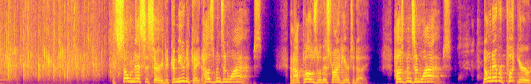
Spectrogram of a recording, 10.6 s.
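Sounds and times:
audience clapping hands: 0.0 - 4.8
speech: 2.2 - 10.6.

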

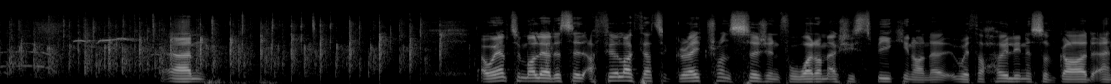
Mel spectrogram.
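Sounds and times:
loud voiced cheer: 0.0 - 2.1
crowd clapping: 0.0 - 4.8
speech: 1.6 - 2.2, 4.8 - 11.1.

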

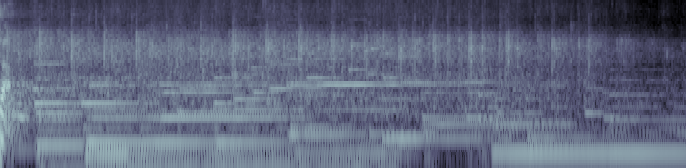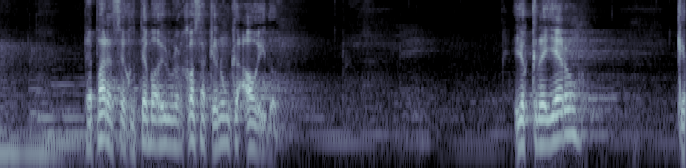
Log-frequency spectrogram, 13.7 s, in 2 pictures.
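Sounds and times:
speech: 0.0 - 0.5, 7.8 - 9.8, 12.0 - 12.8
loud audience applause: 0.0 - 7.2.

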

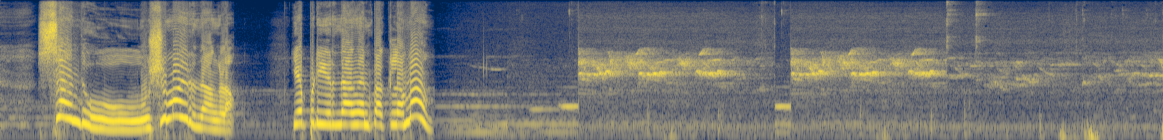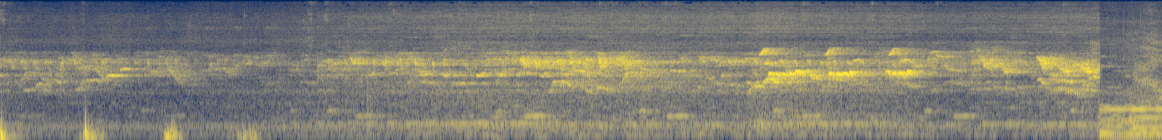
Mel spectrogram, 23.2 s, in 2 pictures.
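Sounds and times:
many birds chirping in an outdoor chorus: 0.0 - 23.2
speech: 0.4 - 4.4
soft low thumps: 10.4 - 14.3.

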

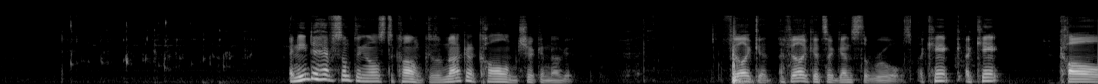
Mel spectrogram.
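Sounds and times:
drink being poured: 0.6 - 2.9
speech: 2.9 - 5.8, 7.3 - 10.9.

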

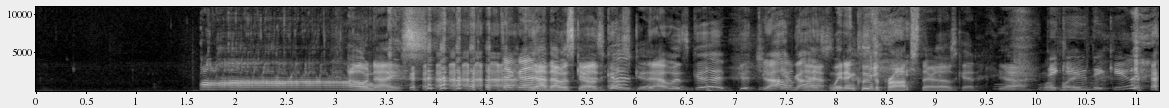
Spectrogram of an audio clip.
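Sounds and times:
speech: 1.6 - 2.0, 3.2 - 11.2
voice making Wookiee-style roar while gargling water: 1.6 - 3.5
laughter: 2.9 - 6.1, 6.8 - 9.0, 10.9 - 11.2.

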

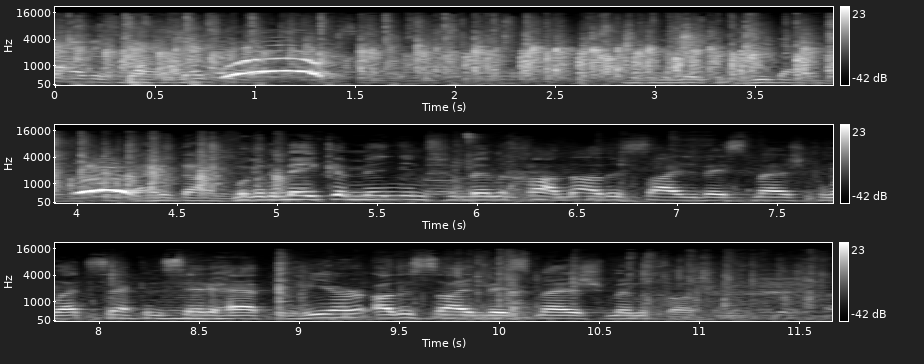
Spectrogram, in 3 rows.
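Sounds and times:
crowd clapping: 0.0 - 6.0, 9.6 - 11.6
speech: 0.2 - 1.0, 4.5 - 11.2.

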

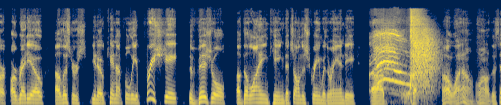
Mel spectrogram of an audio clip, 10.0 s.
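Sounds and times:
speech: 0.0 - 10.0
cat meowing: 7.4 - 8.3.

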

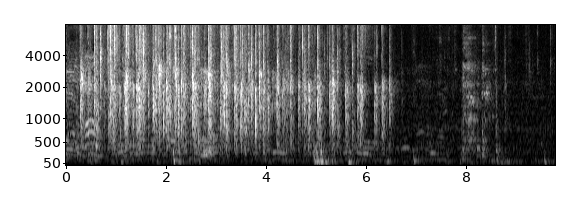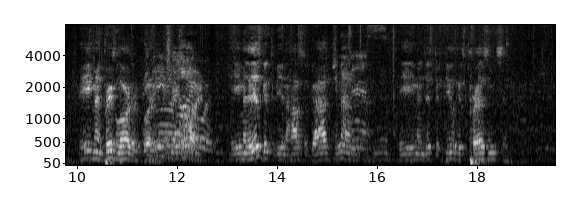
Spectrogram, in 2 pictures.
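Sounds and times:
audience hand clapping: 0.0 - 6.8
speech: 10.5 - 12.6, 13.2 - 18.7.

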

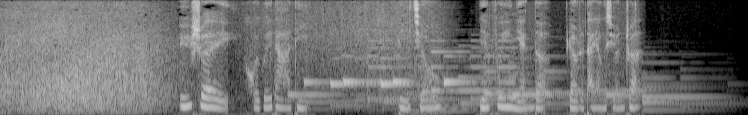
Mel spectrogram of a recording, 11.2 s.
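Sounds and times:
ocean waves rising and falling: 0.0 - 8.0
speech: 2.7 - 4.7, 6.0 - 9.8.

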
